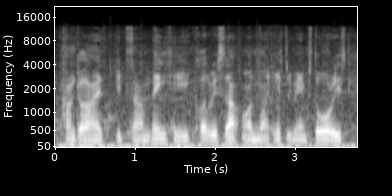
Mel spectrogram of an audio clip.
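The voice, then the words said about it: Man putting on a girl's voice. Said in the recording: “I don't have a very girly accent, so you'll see when I play the clip”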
